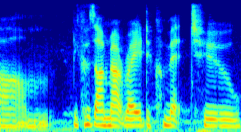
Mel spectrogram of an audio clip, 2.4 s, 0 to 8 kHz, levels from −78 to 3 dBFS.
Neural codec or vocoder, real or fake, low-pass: vocoder, 22.05 kHz, 80 mel bands, WaveNeXt; fake; 7.2 kHz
